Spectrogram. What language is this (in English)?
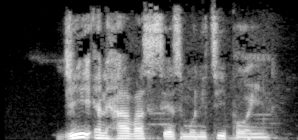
Esperanto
